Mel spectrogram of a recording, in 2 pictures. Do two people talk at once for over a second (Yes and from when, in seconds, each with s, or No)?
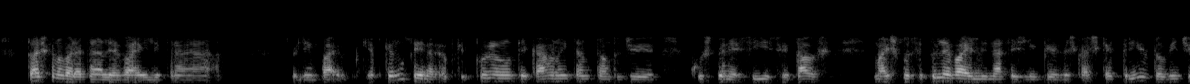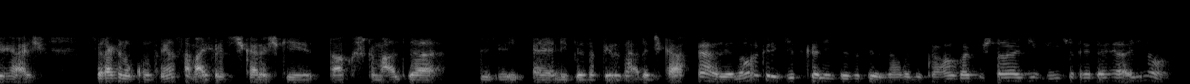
No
